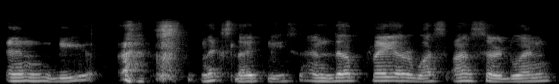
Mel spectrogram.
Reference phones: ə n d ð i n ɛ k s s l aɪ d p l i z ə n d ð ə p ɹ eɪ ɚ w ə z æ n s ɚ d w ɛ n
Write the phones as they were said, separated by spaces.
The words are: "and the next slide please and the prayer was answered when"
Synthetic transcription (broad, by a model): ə n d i n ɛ k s s l aɪ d p l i s ə n d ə p ɹ eɪ ɚ w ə s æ n s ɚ d w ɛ n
